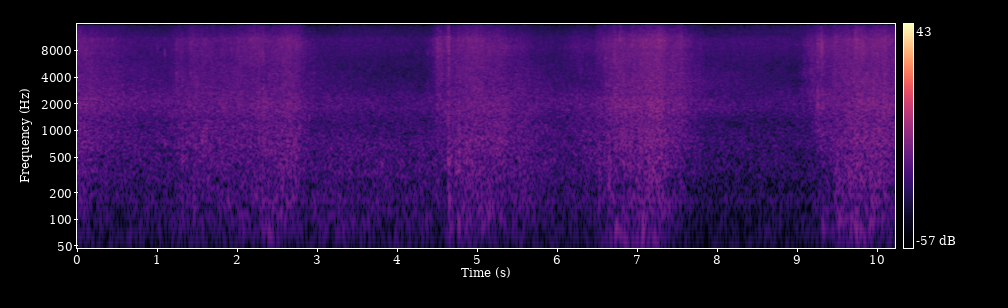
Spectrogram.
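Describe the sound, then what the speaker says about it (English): Ocean waves roll onto a beach in slow, repeated surges, each swell rising and washing away over a steady windy hiss, with no voices present. "The waves roll in,"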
